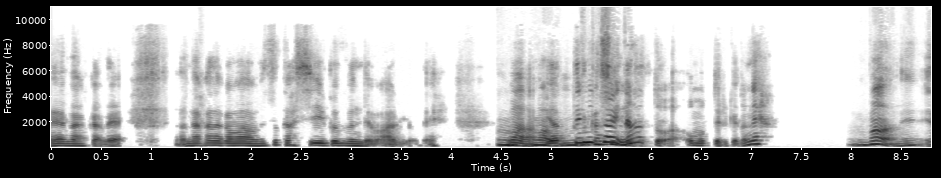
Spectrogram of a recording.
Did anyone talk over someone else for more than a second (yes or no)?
yes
